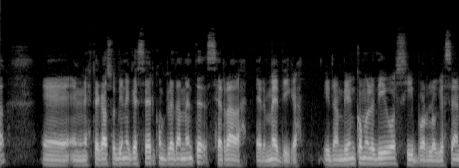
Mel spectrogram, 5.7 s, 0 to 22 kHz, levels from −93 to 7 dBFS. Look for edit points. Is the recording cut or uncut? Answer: cut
